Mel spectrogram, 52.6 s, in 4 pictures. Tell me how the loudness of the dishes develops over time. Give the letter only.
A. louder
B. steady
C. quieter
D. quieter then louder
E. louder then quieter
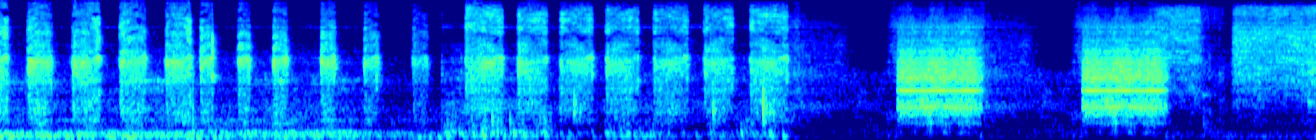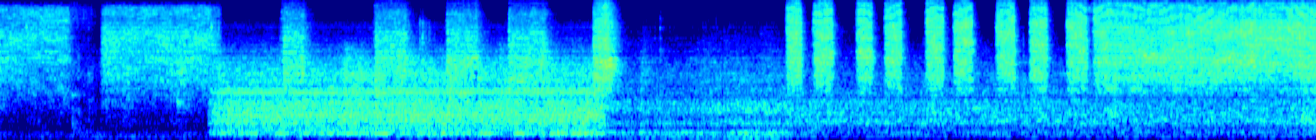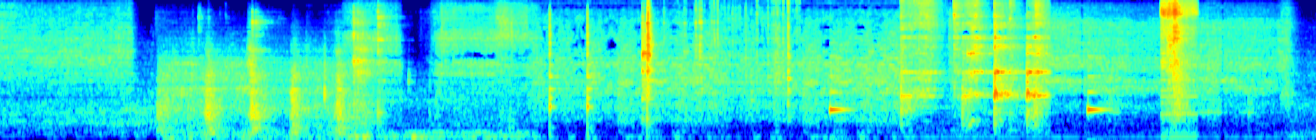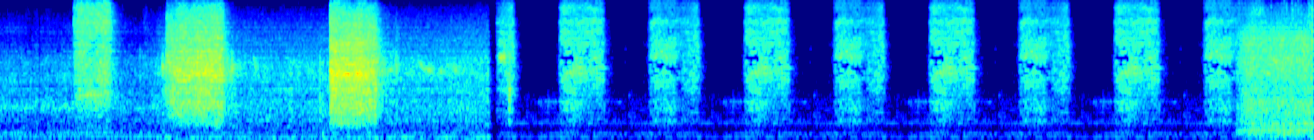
A.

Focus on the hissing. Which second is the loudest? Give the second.
29 s.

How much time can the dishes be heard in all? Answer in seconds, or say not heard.
10 s.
